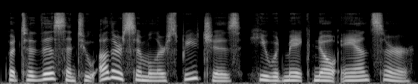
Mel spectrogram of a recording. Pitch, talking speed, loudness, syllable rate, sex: 195 Hz, 185 wpm, -18 LUFS, 4.6 syllables/s, female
